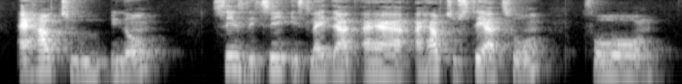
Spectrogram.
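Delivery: ordinary delivery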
